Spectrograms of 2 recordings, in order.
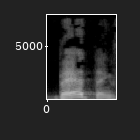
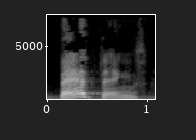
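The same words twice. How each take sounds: First: Said in the usual way. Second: "bad things" set off in ironic scare quotes, leaning on "bad"; slow, ironic "bad things" in air quotes; air-quoted. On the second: Shown as a demonstration. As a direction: say "bad things" as if framing it with finger quotes, slowly. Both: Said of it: "I'm gonna put those air quotes up there".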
